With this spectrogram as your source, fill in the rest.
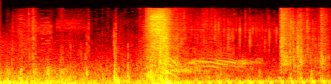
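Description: A heavy blow strikes a body with a dull thud.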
